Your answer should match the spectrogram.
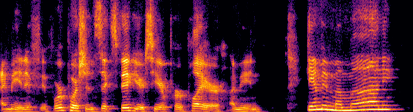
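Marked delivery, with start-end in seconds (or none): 3.8-5.0 demanding. Pretend. Demanding pay, playful.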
